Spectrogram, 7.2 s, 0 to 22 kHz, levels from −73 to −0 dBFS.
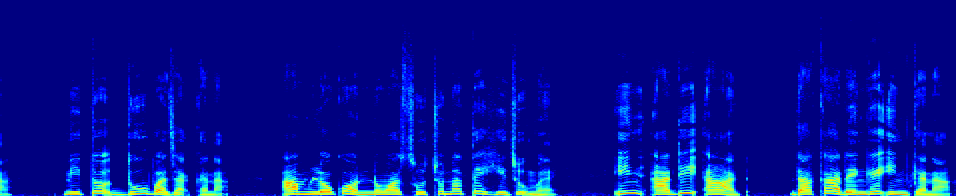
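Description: Speech recording; no technical faults can be heard anywhere.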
